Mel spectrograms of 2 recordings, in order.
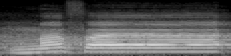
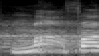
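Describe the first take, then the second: First: ما flowing into a long-held فا; gentle, without jerk. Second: ما jolted short before فا; jerky wrong reading. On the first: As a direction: ease into فا and stretch it slowly. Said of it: "آرام سے بولتے ہیں ہم". (ما فا آرام سے، کھینچ کر) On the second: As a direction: break ما off abruptly, then فا. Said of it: "اس میں جھٹکا دے دیتے ہیں". (ما، فا کو جھٹکے سے) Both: Shown as a demonstration.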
